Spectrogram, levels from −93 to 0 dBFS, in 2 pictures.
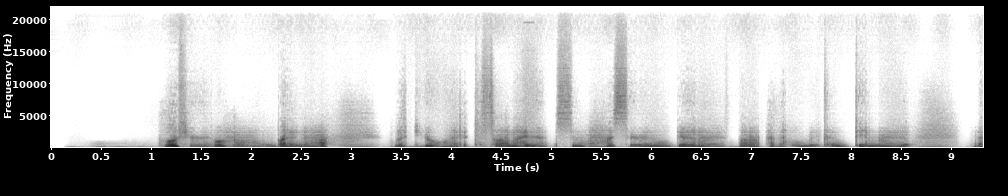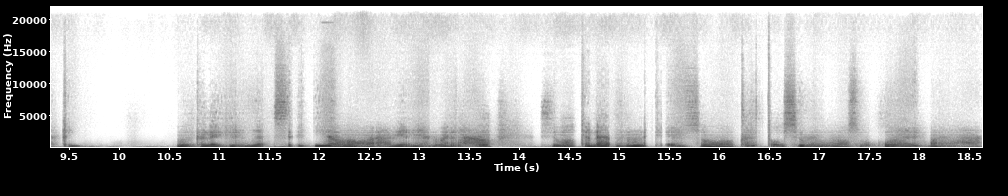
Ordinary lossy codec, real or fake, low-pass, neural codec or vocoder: none; fake; none; codec, 44.1 kHz, 0.9 kbps, DAC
